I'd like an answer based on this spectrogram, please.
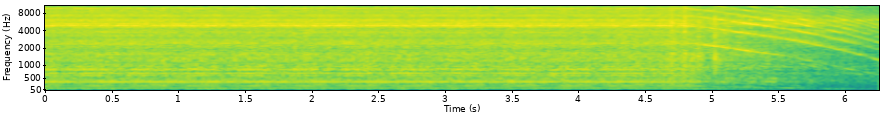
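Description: Bosch Compact Kitchen Machine stand mixer running steadily with a motor whine as its whisk beats cake batter. About five seconds in it winds down, the whine falling in pitch as the motor stops.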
